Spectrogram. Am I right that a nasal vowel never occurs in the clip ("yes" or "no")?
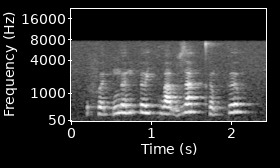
yes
